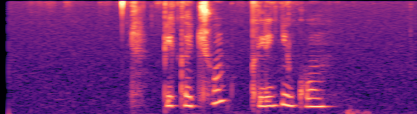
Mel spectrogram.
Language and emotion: Russian, neutral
